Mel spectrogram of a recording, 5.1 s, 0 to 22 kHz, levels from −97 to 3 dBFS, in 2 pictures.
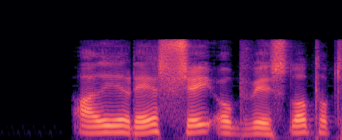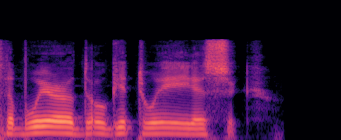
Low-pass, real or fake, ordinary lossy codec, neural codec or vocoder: none; fake; none; codec, 16 kHz, 0.5 kbps, FunCodec, trained on LibriTTS, 25 frames a second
